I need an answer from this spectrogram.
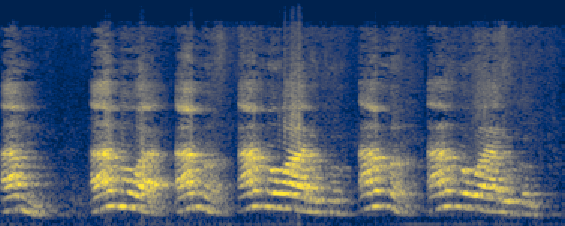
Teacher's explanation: وقتی که میم تلفظ میکنیم میم در لب‌ها تلفظ میکنیم صدا میایه در خیشوم همو صدا در خیشوم که آمد همو چی است همو غنه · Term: ناقص الغنه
